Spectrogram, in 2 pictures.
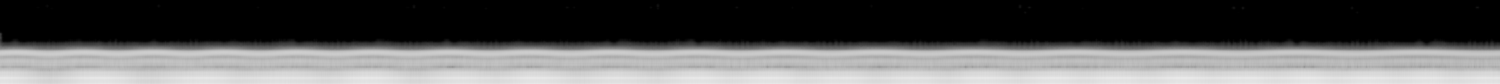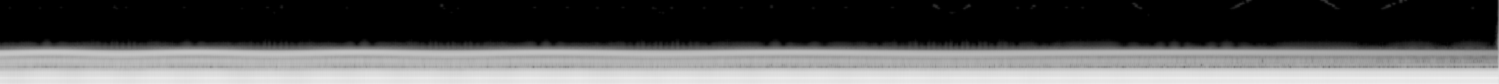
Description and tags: Long stereo sine wave intended as a bell pad created with Cool Edit. File name indicates pitch/octave.
pad, synth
